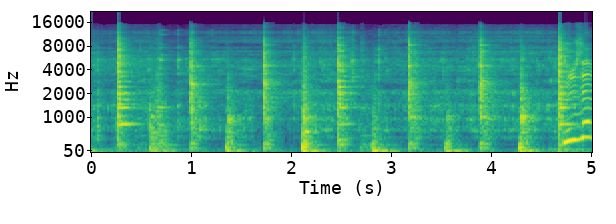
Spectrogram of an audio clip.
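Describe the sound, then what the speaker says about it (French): Pots, pans and dishes are struck in a loose rhythm, about a dozen sharp clanks and bangs close by, ending with a ringing metallic clatter, played as homemade music with no talk. "Nous allons créer de la nouvelle musique à la mode avec nos plats"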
